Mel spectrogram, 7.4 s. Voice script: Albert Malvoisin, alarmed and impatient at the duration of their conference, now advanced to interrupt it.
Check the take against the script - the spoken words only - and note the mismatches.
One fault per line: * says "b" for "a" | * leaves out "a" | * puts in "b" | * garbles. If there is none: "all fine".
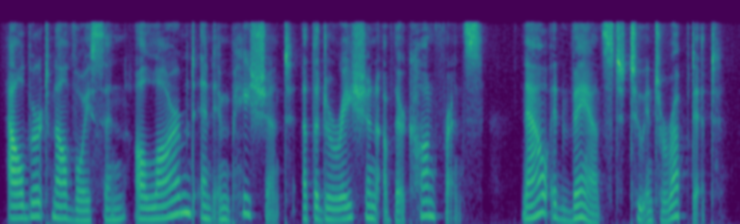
all fine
